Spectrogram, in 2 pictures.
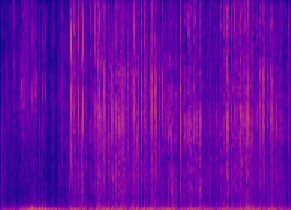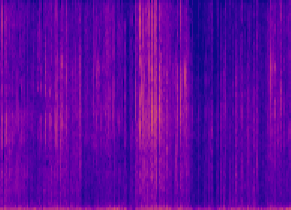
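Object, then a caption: Woven straw bag. Long nails rake and scratch over the woven fibre surface of a straw or raffia purse. The result is a steady, dense scratching with crisp, bright, rustly detail over a low rumble, dipping briefly in a few spots before the raking continues.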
